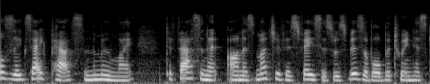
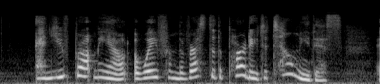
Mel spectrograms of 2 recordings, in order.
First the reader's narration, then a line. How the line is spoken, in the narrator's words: exclaimed Polly, with flashing eyes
